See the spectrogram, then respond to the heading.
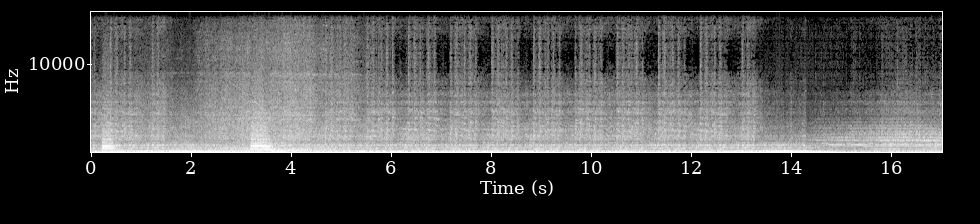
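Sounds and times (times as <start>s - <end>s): steam train rumbling: 0.0s - 17.0s.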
